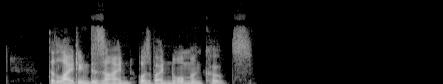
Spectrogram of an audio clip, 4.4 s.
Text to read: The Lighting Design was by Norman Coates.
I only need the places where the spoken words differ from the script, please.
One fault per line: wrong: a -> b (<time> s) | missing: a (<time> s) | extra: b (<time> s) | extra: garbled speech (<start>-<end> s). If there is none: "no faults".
no faults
